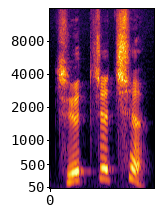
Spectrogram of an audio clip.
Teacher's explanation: 폐쇄음과 마찰음을 모두 가지고 있더라. · 이렇게 소음 성분이 같이 들어가 있는 거예요. 그러니까 비유를 들자면 막혔다가 마찰하는 소리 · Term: 파찰음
